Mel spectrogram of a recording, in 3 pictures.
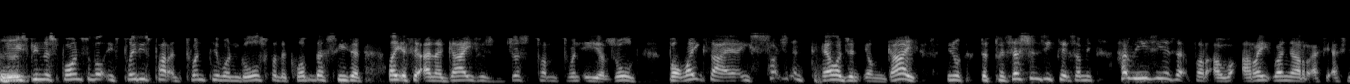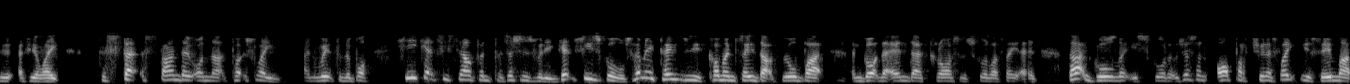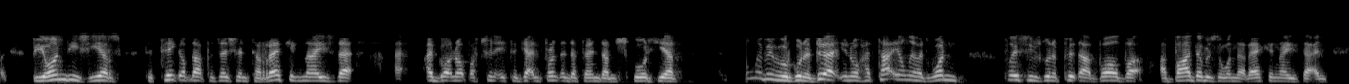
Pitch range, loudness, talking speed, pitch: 170-210 Hz, -25 LUFS, 260 wpm, 185 Hz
